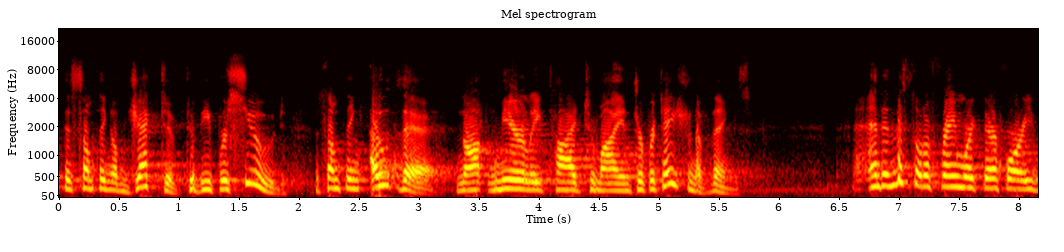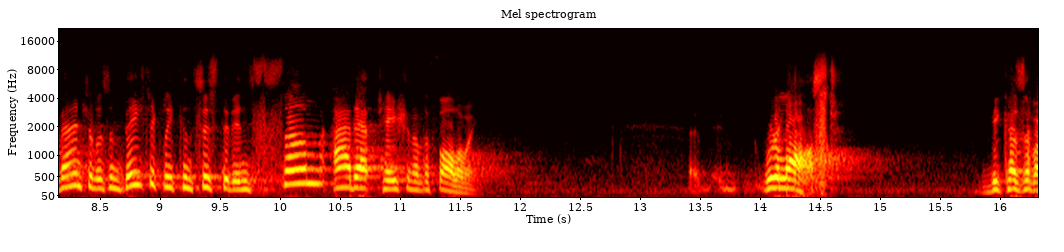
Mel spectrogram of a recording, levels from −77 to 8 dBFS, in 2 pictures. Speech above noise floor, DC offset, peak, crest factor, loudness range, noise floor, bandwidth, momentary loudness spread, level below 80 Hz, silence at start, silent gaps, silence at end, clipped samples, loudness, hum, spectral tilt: 38 dB; under 0.1%; -4 dBFS; 14 dB; 5 LU; -56 dBFS; 11 kHz; 8 LU; -56 dBFS; 0 s; none; 0 s; under 0.1%; -18 LUFS; none; -6.5 dB/octave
